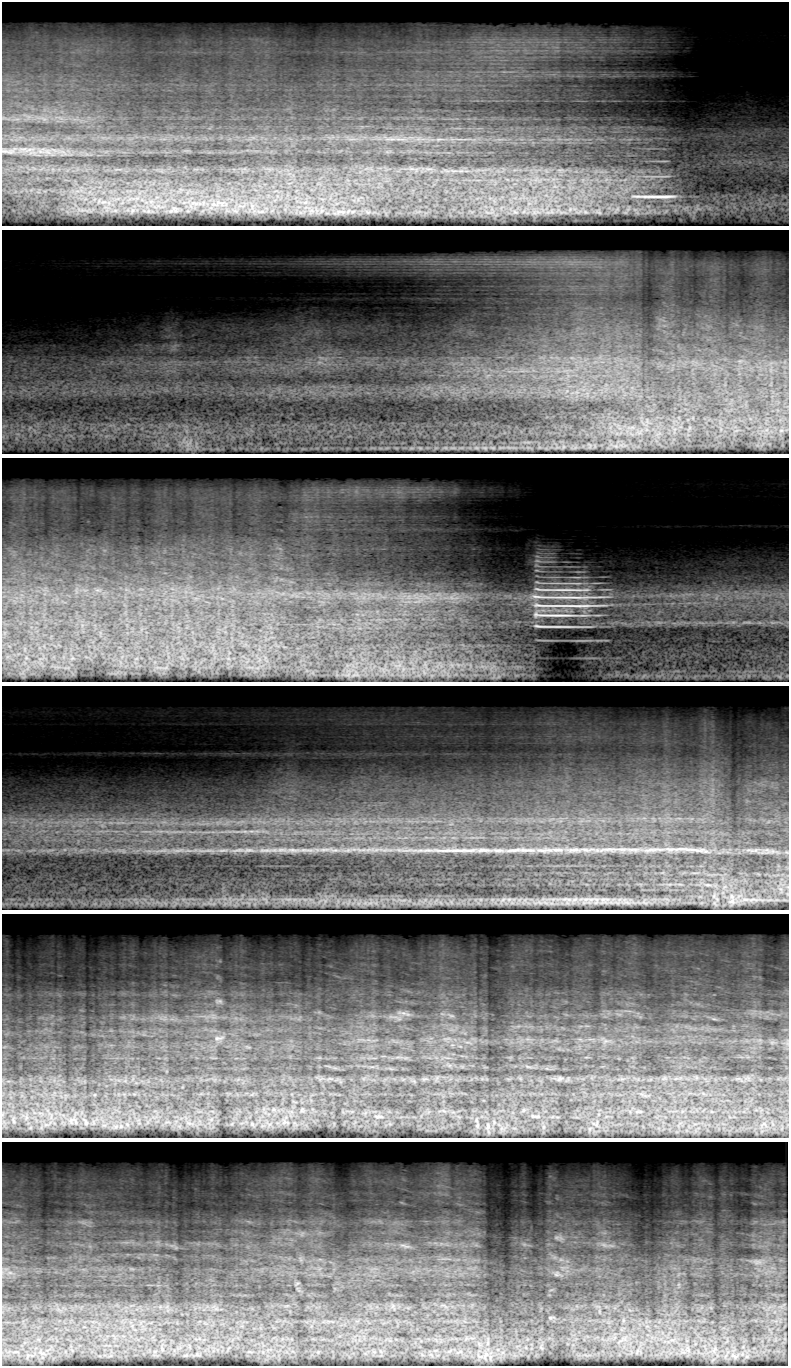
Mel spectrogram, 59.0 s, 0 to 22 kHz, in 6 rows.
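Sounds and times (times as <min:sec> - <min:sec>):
diesel locomotive whine: 0:00.0 - 0:59.0
train rail and wheel noise: 0:00.0 - 0:59.0
train horn blast: 0:07.9 - 0:08.7, 0:26.3 - 0:27.4.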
